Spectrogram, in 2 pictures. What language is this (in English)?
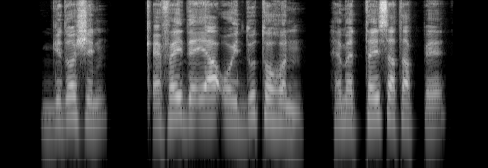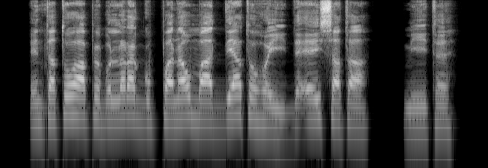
Gofa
